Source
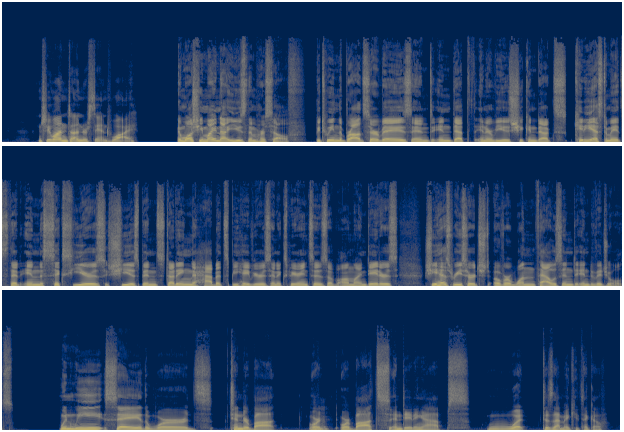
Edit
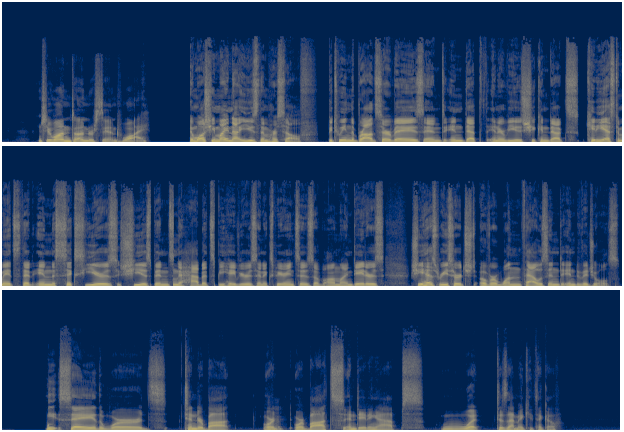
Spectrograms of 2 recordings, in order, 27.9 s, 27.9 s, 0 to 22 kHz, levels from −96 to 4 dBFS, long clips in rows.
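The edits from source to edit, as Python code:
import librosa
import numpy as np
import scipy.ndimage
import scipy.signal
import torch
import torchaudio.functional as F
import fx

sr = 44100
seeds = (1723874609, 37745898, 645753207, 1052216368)

y = fx.edit(x, sr, fx.speed_span(start_s=0.68, length_s=1.12, speed=0.86),
    fx.cut(start_s=11.68, length_s=0.39),
    fx.cut(start_s=19.5, length_s=0.48), tone=tone)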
